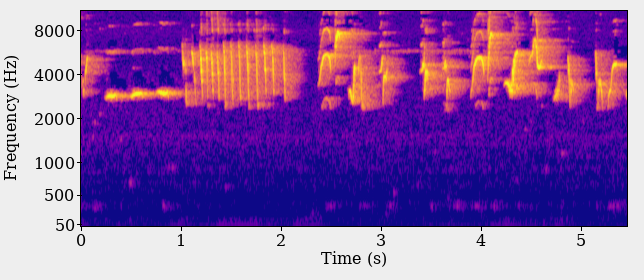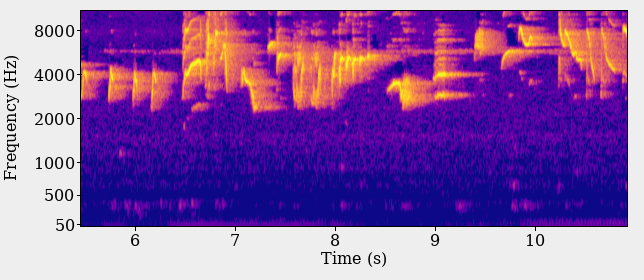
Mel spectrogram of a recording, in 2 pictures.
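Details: Female white-eye in breeding condition calling a male, with many other birds' phrases: loud, varied high song of buzzy trills, sharp chirps and whistled slurs in quick phrases with brief pauses.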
